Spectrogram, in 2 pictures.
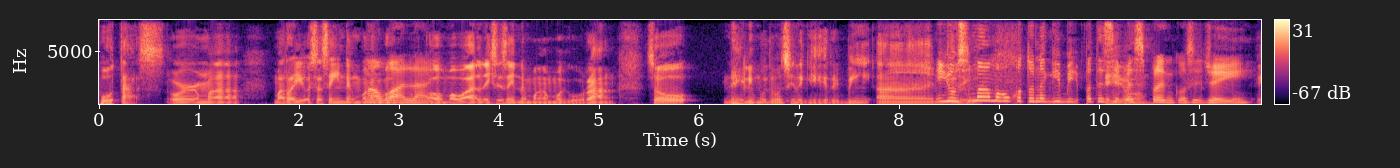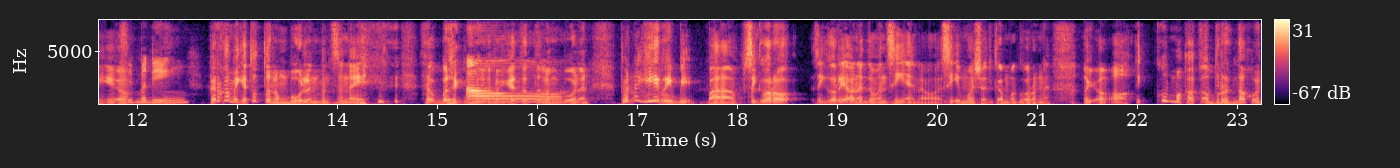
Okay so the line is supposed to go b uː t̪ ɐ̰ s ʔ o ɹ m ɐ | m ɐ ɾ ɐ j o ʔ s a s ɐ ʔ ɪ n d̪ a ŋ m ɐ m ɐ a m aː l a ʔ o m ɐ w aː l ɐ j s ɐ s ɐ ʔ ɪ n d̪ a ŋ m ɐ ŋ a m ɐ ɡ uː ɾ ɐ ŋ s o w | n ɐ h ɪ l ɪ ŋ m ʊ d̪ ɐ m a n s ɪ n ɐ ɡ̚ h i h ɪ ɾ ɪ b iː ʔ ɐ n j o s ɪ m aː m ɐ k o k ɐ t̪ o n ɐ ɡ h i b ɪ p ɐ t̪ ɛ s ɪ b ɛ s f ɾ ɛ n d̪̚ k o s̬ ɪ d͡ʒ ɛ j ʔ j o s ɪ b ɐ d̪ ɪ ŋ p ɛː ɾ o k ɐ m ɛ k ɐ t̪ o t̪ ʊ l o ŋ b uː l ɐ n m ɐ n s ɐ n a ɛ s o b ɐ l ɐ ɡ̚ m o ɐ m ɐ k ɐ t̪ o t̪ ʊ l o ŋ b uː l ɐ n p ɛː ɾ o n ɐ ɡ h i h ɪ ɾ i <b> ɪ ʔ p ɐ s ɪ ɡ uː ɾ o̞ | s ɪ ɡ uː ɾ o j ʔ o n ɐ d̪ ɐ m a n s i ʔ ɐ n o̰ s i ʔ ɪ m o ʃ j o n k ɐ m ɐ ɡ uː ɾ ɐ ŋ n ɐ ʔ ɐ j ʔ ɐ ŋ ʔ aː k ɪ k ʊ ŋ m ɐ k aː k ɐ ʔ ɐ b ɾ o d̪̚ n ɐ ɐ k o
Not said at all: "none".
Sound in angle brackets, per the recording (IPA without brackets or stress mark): b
